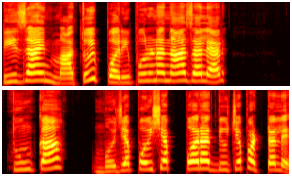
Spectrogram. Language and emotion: Goan Konkani, angry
